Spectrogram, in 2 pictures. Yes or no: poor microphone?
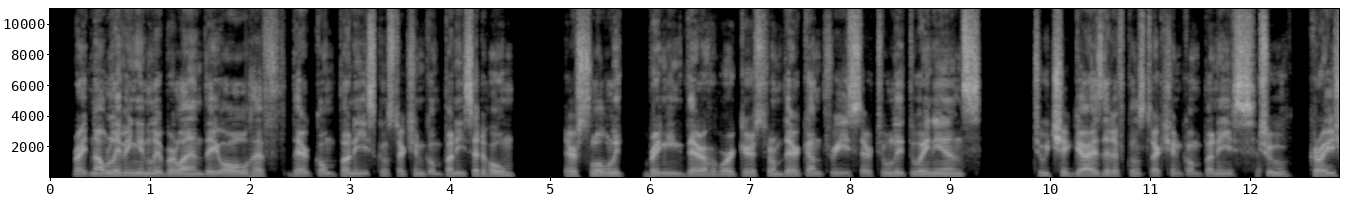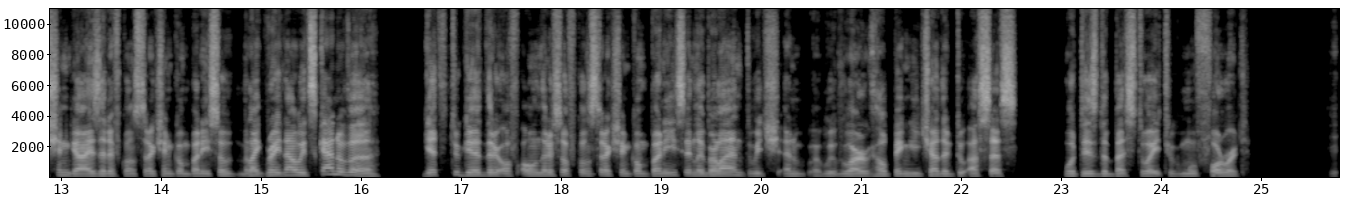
no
